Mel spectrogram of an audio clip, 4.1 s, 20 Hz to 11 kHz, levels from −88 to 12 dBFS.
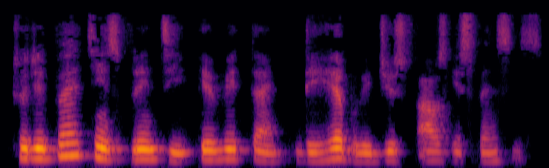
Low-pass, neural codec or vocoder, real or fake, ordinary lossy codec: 9.9 kHz; codec, 24 kHz, 0.5 kbps, DualCodec; fake; MP3, 32 kbps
